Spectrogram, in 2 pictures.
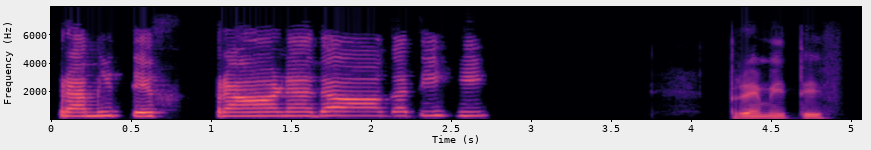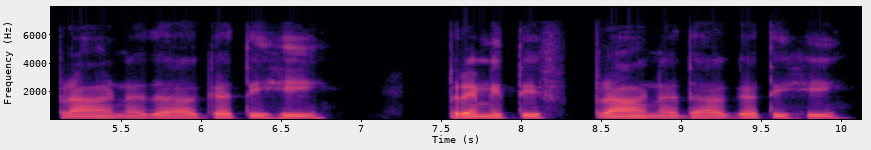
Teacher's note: there are no మహాప్రాణాస్ here all are అల్ప ప్రాణాస్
